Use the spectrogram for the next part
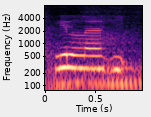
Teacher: lam tarqiq, yaitu lam yang tipis karena pakainya kasroh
